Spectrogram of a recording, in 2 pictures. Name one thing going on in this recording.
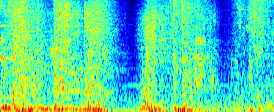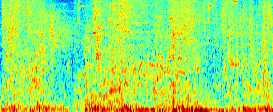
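Spell effects crackle and blast during a video game battle.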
